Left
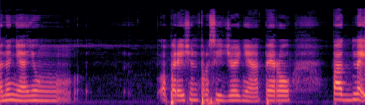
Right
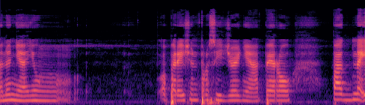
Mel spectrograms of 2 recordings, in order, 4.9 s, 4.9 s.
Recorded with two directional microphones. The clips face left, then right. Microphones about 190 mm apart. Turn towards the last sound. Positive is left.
turn(degrees=45)  # may be behind; listen again after turning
